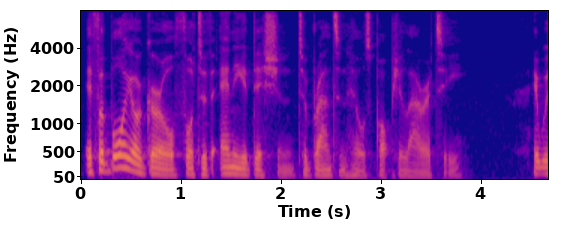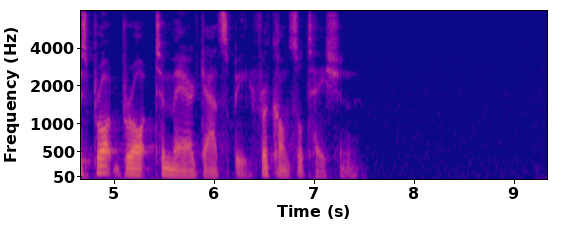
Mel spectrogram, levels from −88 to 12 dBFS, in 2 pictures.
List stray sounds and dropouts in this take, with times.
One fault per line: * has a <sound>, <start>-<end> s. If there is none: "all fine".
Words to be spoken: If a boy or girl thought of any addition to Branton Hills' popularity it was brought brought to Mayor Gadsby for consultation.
all fine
